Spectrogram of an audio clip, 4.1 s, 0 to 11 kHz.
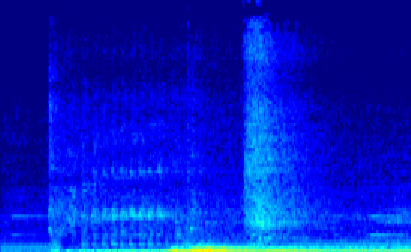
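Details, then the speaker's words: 2001 Lexus GS300 2JZ-GE on a newly installed ECU Master plug-and-play standalone ECU, injector size set to 250cc: brief crank, then catches with a surge and settles into an even, smooth idle with no misses. "okay so like I said runs nice and smooth and it makes a live adjustments which is neat"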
